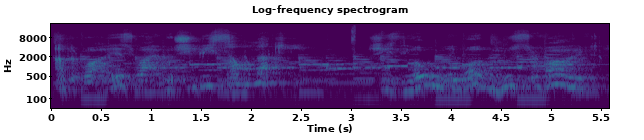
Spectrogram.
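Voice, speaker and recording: A woman's voice: on the high side, animated, measured pace. A woman voicing a chatty female informant in a game, telling what she has heard in a matter-of-fact way. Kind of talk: game voice acting. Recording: roomy game audio with loud music.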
